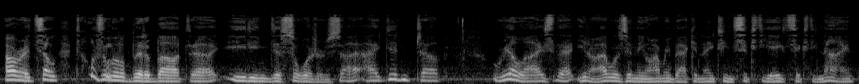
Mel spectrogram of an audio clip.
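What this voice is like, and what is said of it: Raspy, hoarse voice. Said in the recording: “excuse my raspy voice. I'm a little raspy and a little hoarse, but I normally don't sound like this”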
